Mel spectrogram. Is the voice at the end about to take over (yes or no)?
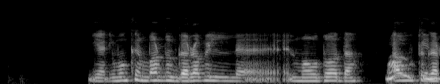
no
